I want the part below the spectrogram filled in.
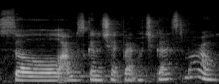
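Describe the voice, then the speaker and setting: Medium-pitched woman's voice with ordinary pitch variation, audible room echo and noticeable background noise. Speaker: beauty vlogger. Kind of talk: casual vlog. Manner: hesitant, many fillers.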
